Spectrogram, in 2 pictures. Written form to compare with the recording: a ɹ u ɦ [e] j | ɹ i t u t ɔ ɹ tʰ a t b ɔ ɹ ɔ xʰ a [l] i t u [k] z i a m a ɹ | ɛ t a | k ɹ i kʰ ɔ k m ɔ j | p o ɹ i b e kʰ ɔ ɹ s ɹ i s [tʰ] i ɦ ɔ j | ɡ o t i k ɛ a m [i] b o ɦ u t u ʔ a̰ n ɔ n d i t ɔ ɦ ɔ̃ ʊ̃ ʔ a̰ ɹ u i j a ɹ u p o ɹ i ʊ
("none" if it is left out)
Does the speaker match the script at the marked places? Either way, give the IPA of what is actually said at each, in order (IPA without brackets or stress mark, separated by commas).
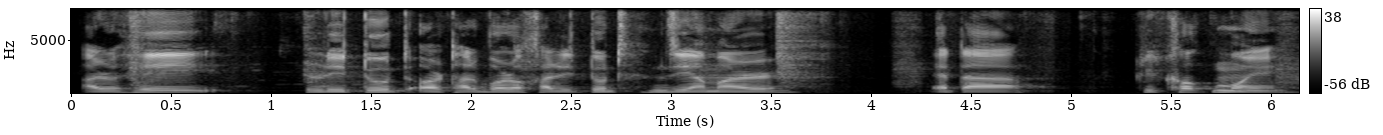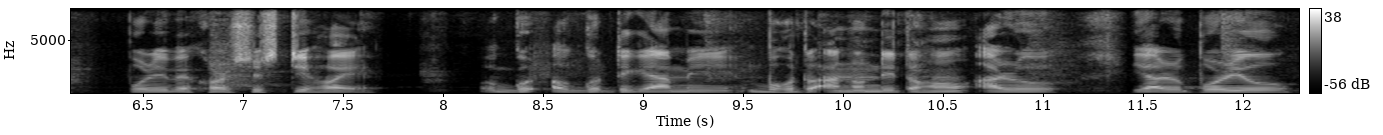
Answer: e, ɹ, t, t, i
